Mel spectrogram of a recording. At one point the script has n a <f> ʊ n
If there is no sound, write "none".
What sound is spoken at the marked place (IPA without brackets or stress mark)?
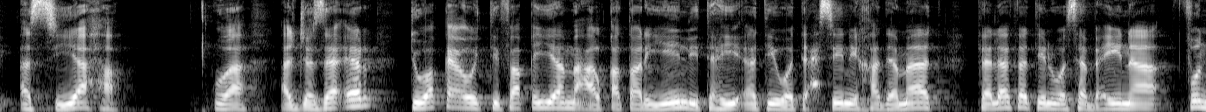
f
